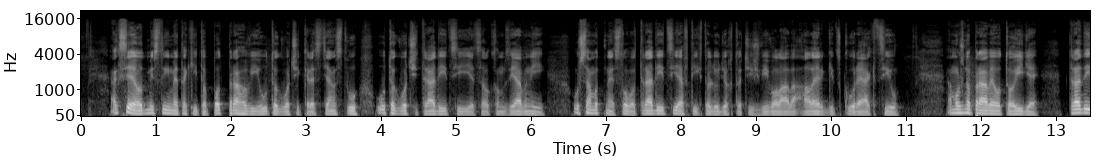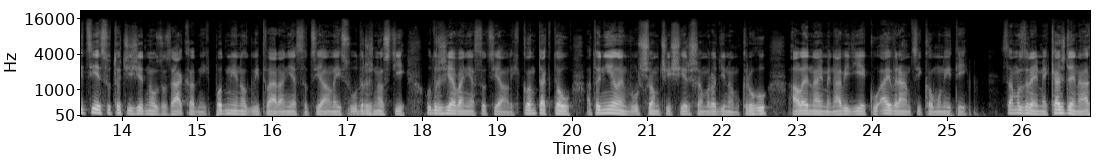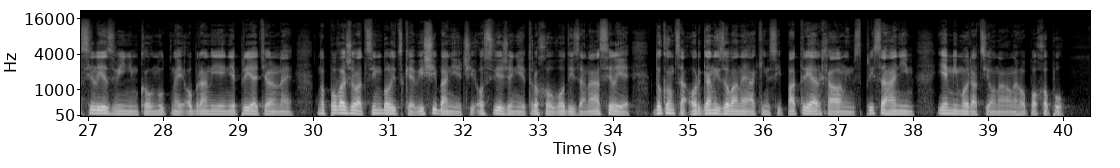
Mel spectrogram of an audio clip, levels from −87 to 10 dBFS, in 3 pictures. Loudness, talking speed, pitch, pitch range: -21 LUFS, 135 wpm, 100 Hz, 95-110 Hz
